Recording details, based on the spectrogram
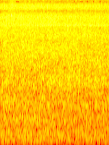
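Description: Raging creek on a Mount Hood wilderness trail, loud continuous rushing and churning water close by, a dense steady roar with no voices.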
